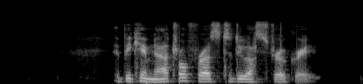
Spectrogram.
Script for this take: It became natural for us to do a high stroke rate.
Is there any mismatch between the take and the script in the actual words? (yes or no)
yes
